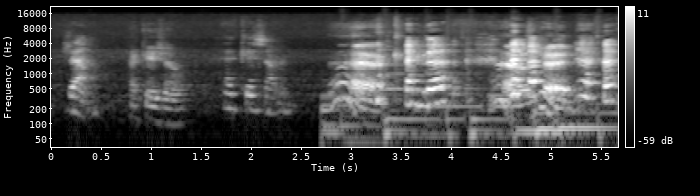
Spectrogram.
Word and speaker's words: requeijão: The nasal sound is really hard for Americans because we don't have it.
